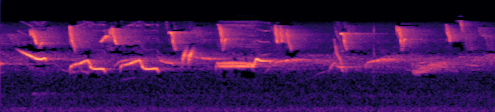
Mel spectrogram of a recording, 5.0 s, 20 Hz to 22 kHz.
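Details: Rufous-bellied thrushes singing together before dawn on 10 September 2012 in a backyard in Curitiba, Paraná, Brazil, recorded with a Sony digital recorder: overlapping fluty, warbled phrases that rise and fall, mixed with thin, high slurred notes.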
